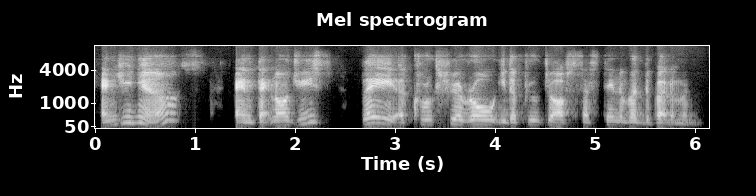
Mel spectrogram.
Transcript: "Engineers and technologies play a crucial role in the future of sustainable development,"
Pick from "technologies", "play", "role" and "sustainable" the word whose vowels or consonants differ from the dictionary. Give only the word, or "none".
technologies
